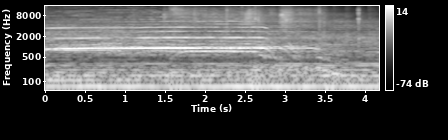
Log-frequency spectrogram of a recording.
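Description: Live metalcore band playing loudly through a venue PA, heard from within the crowd, with a long high held note over the mix that rises in at the start, holds for about three seconds and then falls away.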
